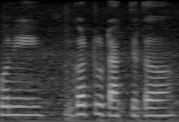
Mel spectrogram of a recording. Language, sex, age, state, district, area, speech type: Marathi, other, 30-45, Maharashtra, Washim, rural, spontaneous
